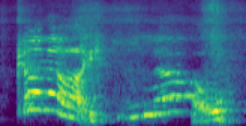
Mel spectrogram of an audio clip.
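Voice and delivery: playful cat reply; voicing the cat. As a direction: answer for the cat in a tiny voice. Answering for the cat.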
